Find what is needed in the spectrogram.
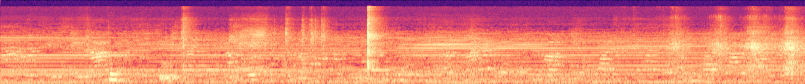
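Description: Cordless electric hair clipper with a number-one guard buzzing steadily as it cuts short hair up the side of the head. A single sharp click comes a little past halfway.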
